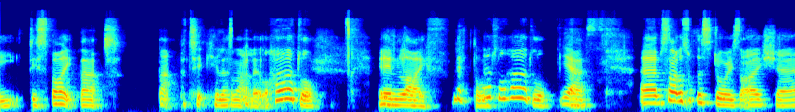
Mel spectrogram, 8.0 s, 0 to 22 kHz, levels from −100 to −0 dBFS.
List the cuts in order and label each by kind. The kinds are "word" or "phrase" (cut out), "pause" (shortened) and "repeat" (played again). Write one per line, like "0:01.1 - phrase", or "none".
0:02.3 - word
0:06.9 - word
